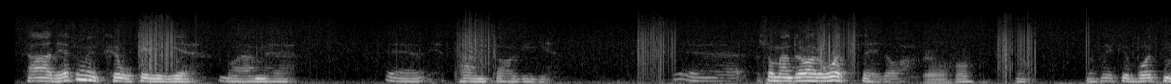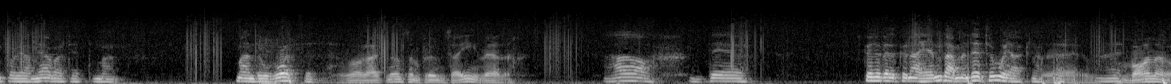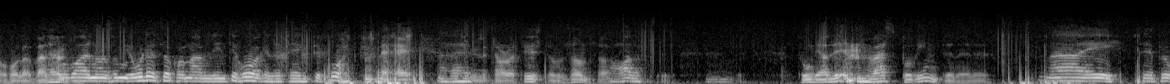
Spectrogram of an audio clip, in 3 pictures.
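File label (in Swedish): Västerås-Barkarö Västmanland, dialekter; Folkminnen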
